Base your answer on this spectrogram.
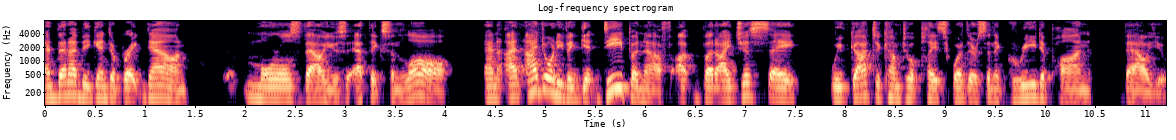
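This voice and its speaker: A man speaks at a medium pitch. He has a plain, everyday voice. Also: ordinary pitch variation, moderate pace. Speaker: author and leadership expert. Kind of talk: interview answer.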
